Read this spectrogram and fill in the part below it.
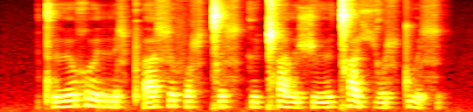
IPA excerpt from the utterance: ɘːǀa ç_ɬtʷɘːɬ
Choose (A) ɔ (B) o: B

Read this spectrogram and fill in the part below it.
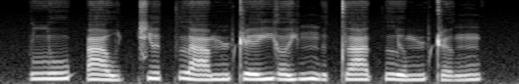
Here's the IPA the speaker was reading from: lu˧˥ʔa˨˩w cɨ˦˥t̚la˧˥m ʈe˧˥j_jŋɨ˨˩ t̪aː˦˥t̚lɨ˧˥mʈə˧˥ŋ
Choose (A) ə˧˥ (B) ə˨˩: A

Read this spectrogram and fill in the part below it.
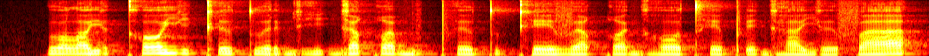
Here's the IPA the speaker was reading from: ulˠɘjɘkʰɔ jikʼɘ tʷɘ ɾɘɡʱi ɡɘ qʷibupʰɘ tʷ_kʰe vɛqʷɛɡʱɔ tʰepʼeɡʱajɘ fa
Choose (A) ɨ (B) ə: A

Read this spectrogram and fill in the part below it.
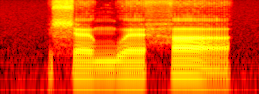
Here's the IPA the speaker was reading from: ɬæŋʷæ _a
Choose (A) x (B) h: B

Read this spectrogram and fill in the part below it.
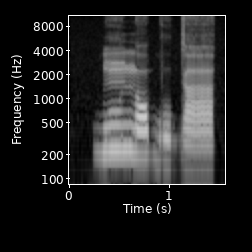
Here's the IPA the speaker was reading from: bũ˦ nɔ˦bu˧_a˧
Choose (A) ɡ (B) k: A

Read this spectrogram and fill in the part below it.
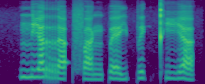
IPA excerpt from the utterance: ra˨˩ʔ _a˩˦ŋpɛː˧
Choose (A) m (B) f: B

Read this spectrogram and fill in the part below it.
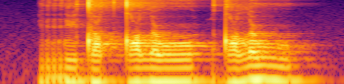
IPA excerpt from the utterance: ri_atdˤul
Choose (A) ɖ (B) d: B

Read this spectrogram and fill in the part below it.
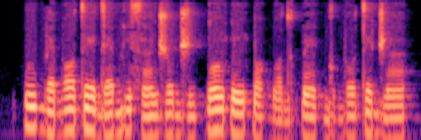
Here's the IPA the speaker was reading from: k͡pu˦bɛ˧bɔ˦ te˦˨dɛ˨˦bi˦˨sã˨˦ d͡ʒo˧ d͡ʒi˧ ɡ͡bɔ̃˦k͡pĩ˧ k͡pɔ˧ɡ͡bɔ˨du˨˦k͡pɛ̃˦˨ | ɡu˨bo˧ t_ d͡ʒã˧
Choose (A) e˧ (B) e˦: B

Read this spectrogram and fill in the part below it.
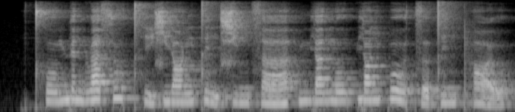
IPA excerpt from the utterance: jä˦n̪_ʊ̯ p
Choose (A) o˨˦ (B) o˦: B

